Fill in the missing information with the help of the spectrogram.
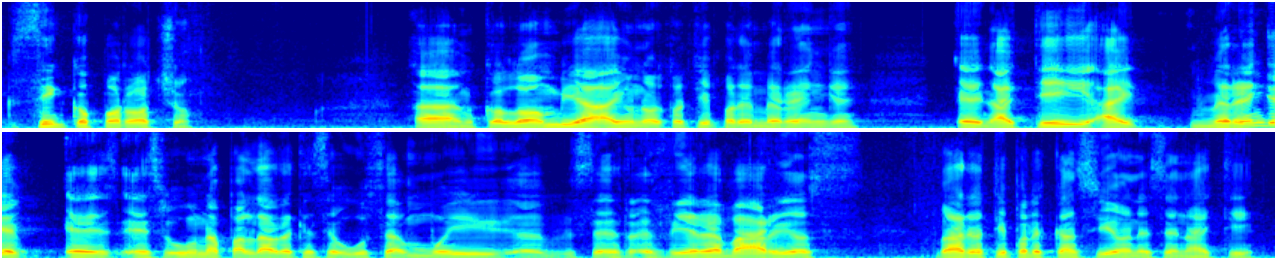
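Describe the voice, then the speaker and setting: A man's voice: medium pitch, steady tone, a little mellow, clean tone, dull audio. Finnish-born man explaining with fillers. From Finland. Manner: explanatory, halting with fillers and restarts. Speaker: music researcher panelist. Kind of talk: panel discussion.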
